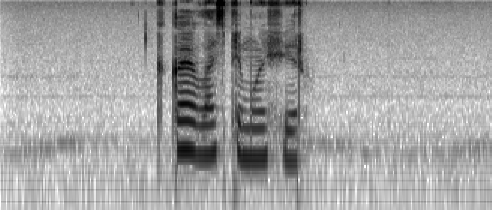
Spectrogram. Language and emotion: Russian, neutral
